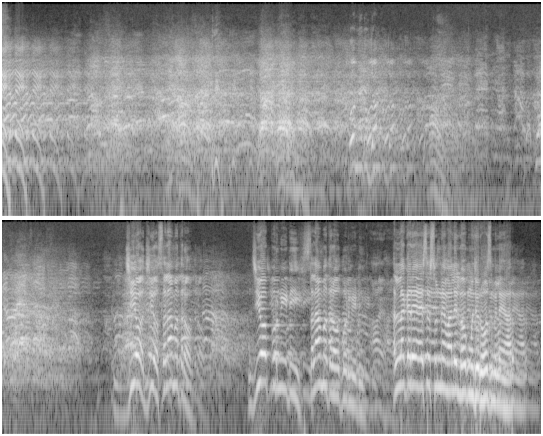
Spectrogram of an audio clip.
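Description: A young man sings and recites with passion through a loudspeaker, his voice echoing.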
